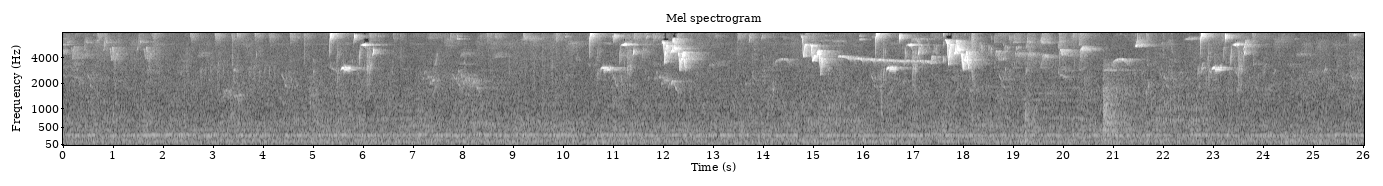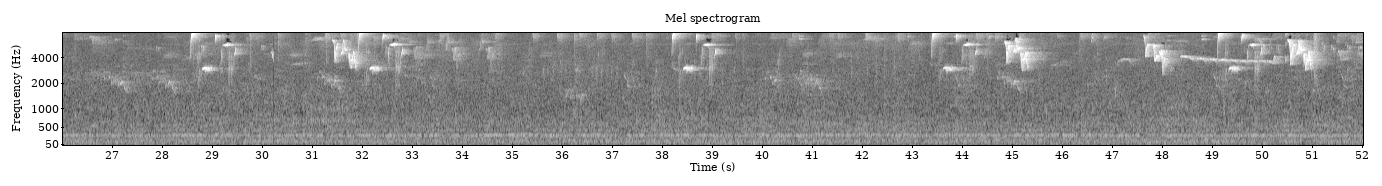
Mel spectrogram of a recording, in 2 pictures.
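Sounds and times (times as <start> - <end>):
faint low hum: 0.0 - 52.0
small birds chirping: 0.0 - 52.0.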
